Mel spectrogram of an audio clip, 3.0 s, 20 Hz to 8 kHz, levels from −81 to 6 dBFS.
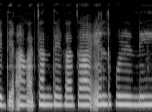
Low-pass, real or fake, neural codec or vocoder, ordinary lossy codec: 7.2 kHz; real; none; none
